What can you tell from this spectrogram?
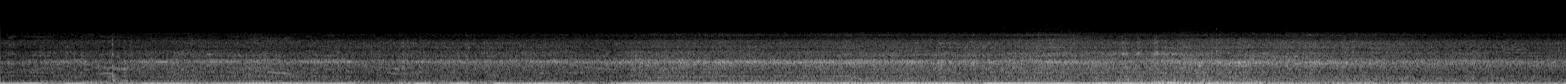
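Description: Motorcycle riding in city traffic: engine and road noise with a heavy low rumble, growing louder about six seconds in as the bike moves off from standstill.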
